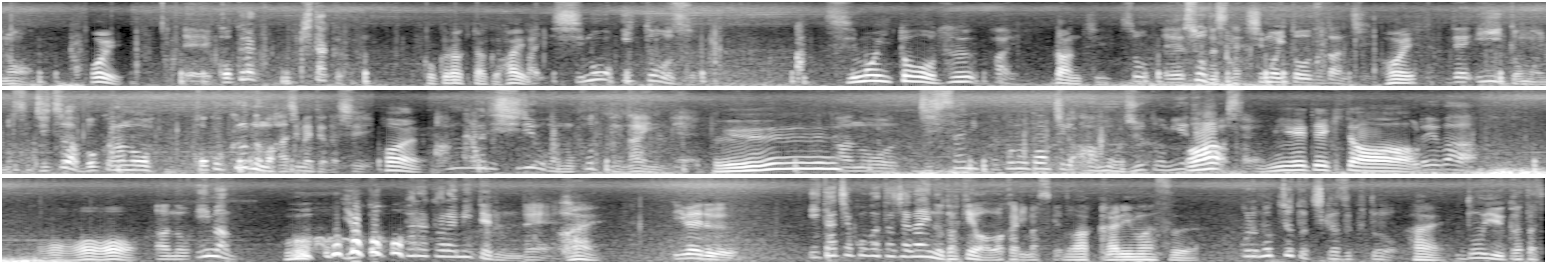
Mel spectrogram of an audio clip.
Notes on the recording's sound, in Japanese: 久しぶりのロケ収録！北九州市の下到津団地にやってきました。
